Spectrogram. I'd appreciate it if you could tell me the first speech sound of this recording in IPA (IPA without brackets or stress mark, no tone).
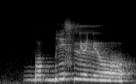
ɡ͡b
